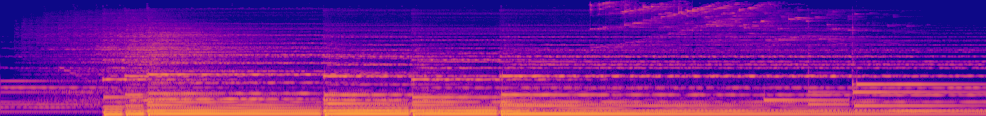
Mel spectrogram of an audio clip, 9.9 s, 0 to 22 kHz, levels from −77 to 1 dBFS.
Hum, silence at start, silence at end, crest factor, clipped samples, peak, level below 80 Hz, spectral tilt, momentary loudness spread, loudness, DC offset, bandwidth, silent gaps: none; 0 s; 0 s; 14 dB; under 0.1%; -6 dBFS; -38 dBFS; -6 dB/octave; 9 LU; -21 LUFS; under 0.1%; over 20 kHz; none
